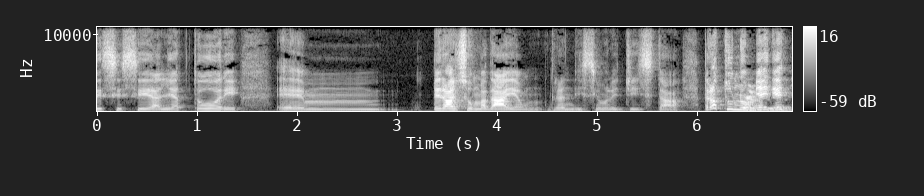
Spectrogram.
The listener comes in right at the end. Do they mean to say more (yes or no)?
no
